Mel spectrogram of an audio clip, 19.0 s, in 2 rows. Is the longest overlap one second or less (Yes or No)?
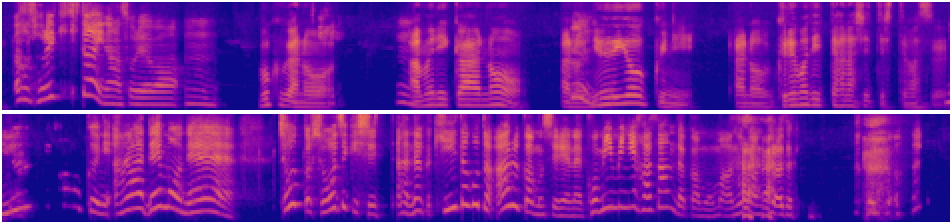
Yes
